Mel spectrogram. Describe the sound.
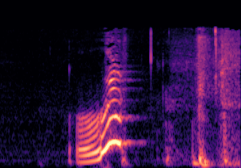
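A person imitates an elk's alarm blow: one short, rising, barking call followed by a breathy, huffing exhale.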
